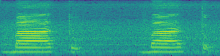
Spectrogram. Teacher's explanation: Selanjutnya ada B. Menutup bibirnya pas awal menutup terus melepaskannya itu dengan sedikit bergetar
